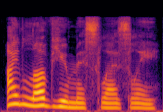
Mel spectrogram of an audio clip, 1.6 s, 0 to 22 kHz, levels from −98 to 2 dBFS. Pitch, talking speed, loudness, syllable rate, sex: 200 Hz, 185 wpm, -18 LUFS, 4.0 syllables/s, female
